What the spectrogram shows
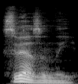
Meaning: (verb) past passive perfective participle of связа́ть (svjazátʹ); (adjective) 1. constrained (by something) 2. halting (of speech) 3. connected 4. combined
- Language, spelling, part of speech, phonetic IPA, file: Russian, связанный, verb / adjective, [ˈsvʲazən(ː)ɨj], Ru-связанный.ogg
